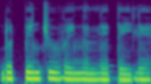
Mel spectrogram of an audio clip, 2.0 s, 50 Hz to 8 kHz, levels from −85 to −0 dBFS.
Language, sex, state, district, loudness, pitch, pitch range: Wancho, female, Arunachal Pradesh, Longding, -14 LUFS, 170 Hz, 165-185 Hz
